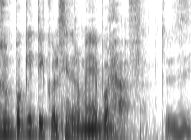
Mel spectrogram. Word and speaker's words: Boerhaave: Que creo que se pronuncia Boerhaave, si no estoy mal.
